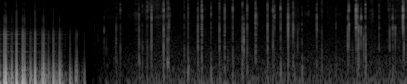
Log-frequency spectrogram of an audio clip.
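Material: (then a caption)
Foil laminate. Long black nails scratch and tap the crinkly surface of a small, flat foil-laminate Wet Ones travel pack lying on a fuzzy blanket. A loud, dense burst of low, thumpy scratching opens the clip, then a brief pause. It continues as quieter, rapid, irregular taps and scratches with bright crinkling.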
